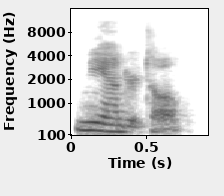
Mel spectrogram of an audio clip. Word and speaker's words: Neandertal: Either way, whether it has an H or not, it is Neandertal.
